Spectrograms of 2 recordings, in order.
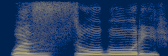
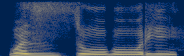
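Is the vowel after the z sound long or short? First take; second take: short; short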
